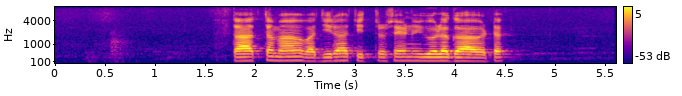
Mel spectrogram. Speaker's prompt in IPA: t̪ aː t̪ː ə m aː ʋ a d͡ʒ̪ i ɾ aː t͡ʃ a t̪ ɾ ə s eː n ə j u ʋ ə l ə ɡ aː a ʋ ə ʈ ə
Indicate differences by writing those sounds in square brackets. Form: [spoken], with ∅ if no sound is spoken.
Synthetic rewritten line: t̪ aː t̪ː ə m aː ʋ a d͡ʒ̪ i ɾ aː t͡ʃ [i] t̪ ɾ ə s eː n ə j u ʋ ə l ə ɡ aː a ʋ ə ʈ ə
